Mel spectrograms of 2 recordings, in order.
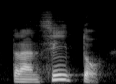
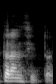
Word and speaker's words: transito: Transito, tran. Fíjense, transito, ¿dónde está la sílaba más fuerte? En este caso está en sí, porque no es tránsito, está en sí.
